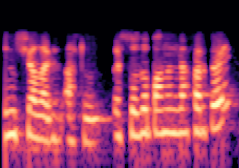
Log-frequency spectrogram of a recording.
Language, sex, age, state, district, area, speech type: Kashmiri, male, 30-45, Jammu and Kashmir, Srinagar, urban, conversation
